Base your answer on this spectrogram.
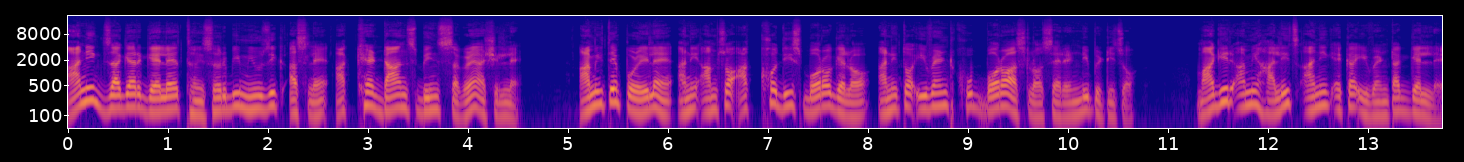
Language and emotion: Goan Konkani, neutral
